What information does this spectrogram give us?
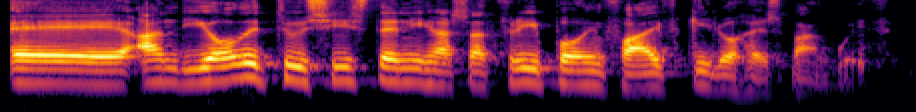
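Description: A man in his forties with halting, non-native English gives an unscripted product demonstration as a presenter, recorded indoors on a lapel mic. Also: mid-range voice, animated. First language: not English. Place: indoor demo set with backdrop.

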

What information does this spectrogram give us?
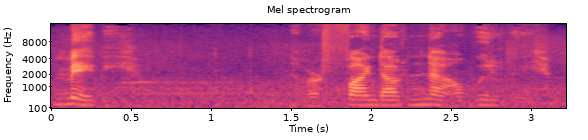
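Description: A woman's voice: lowish voice, steady tone, slow pace. An actress playing a stern, no-nonsense female nomad in a video game, curt and scolding with folksy phrasing. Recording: noisy outdoor ambience behind.

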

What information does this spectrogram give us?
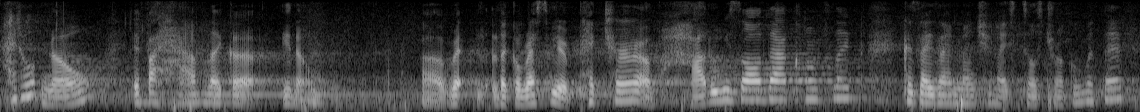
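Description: A woman with a low voice speaks informally as a panelist. Her phrasing is halting and hesitant. The sound is echoey, with faint noise around her. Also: vocal fry, a little mellow. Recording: echoey hall, noisy room tone.

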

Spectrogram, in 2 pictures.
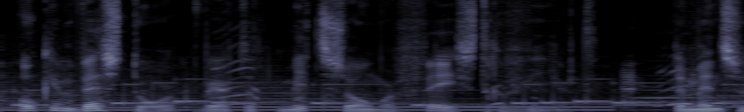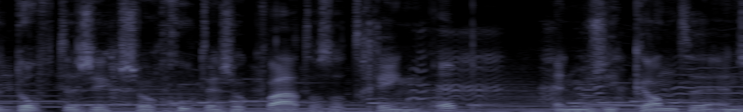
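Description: A man narrating a story in a scripted audio drama style. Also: lowish voice. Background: music.

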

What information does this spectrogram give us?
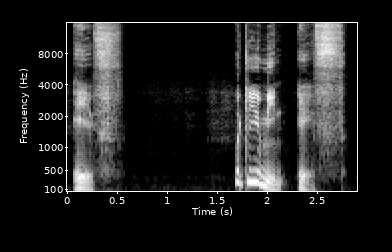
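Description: A man's voice: medium pitch, wildly swooping pitch, slow, mellow, husky, no room sound, studio quality, full character voice. A man playing a haughty, protective angel in an audio drama, speaking in a formal, wary, disdainful manner. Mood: indignant, haughty. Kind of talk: roleplay audio drama acting.

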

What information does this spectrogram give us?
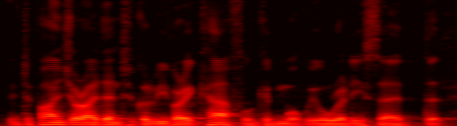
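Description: Older guy chairing a talk, lowish voice, keeps restarting his questions. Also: steady tone, very fast. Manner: hesitant, restarts questions, gentle. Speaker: event chair and interviewer. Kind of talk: on-stage interview. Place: large lecture theatre stage.

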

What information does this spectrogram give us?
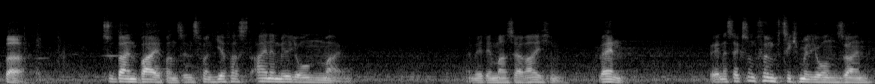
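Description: A man's voice: fairly low pitch, expressive, normal speed, long pauses, mellow, lo-fi sound, slight background noise, natural voice. A man playing a stern, commanding chief pilot. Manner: firm, dry, commanding. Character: stern male chief pilot keeping order. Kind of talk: 1970s radio play acting.

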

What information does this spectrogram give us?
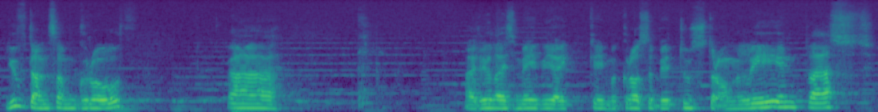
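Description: A man's voice: mid-range voice, takes it slowly, long pauses, darkish tone, soft background music, close to an everyday voice. A man playing a brash, defensive elephant-man student guard in a tabletop game, blunt and self-important, swearing freely. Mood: gruff, dismissive. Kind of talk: improvised tabletop roleplay.

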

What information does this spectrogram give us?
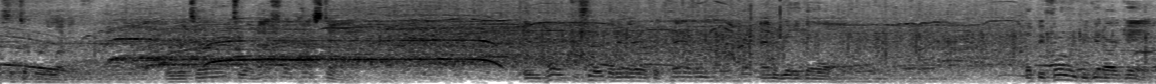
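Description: A man announcing over a stadium public address system, speaking slowly and solemnly in a formal ceremonial style. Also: mid-range voice. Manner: slow, measured, solemn delivery. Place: large outdoor baseball stadium. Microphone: PA system heard from the stands. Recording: echoing stadium PA, loud crowd, distant. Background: crowd noise.

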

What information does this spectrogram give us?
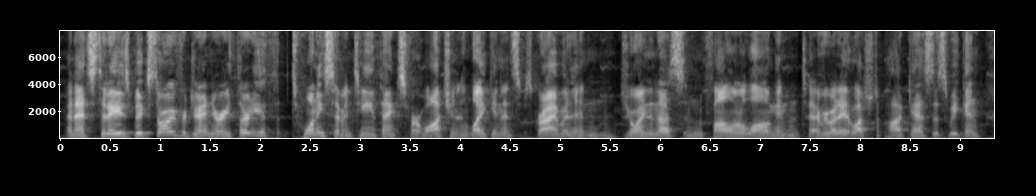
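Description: A man in his thirties, his voice a little hoarse, hosting a casual daily news show from a small home room on a studio mic, chatting and thinking aloud with fillers and restarts. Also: on the high side, expressive, fast, hardly any pauses, fairly bright tone, soft background music. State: slightly hoarse voice. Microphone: large studio condenser mic in front of face.

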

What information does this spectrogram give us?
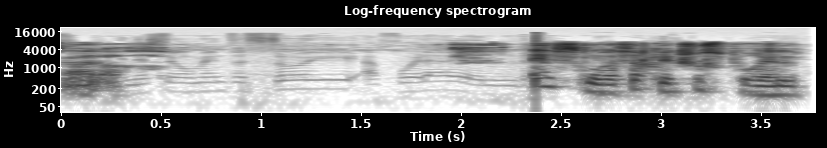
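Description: A man's voice: fairly high pitch, sing-song, measured pace, fairly bright tone. A man giving casual, joking gameplay commentary as the host of a gaming video. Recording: dull, lo-fi mic, music behind. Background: game music.

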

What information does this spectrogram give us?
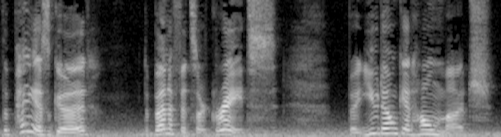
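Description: A woman's voice: fairly high pitch, lively intonation, a little slow, noisy background. A woman playing a wry, matter-of-fact emergency shuttle pilot in an audio drama. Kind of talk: audio drama first-person narration and dialogue.

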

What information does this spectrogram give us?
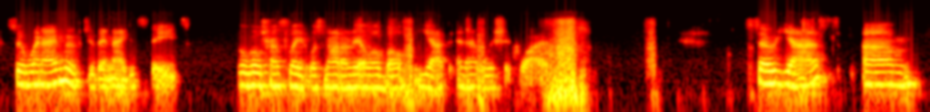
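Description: A woman's voice: mid-range voice, creaky, mellow, lo-fi sound, slight background noise. A woman whose first language is Russian, presenting an educational webinar over a video call in an upbeat, explanatory way with frequent ums.

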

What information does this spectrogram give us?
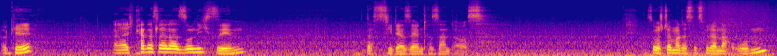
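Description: A man's voice: on the high side, unhurried, long pauses, darkish tone, a little hiss or hum. A man giving casual let's-play commentary, rambling with many fillers and muttering to himself. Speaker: gaming YouTuber.

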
